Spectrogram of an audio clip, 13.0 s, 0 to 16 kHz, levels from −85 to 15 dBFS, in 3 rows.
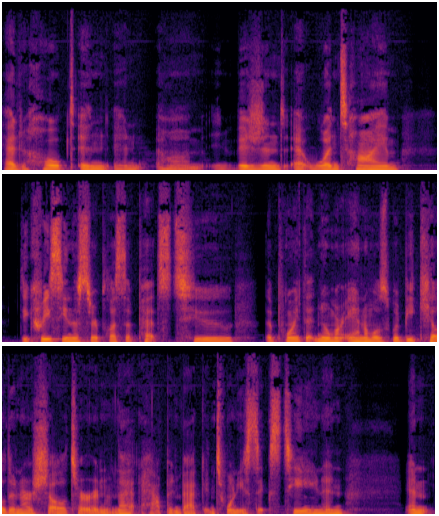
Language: English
